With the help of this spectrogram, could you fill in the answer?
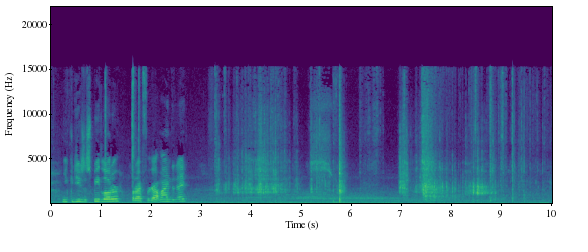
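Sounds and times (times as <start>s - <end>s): pellets scraping and rustling: 3.4s - 9.9s.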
